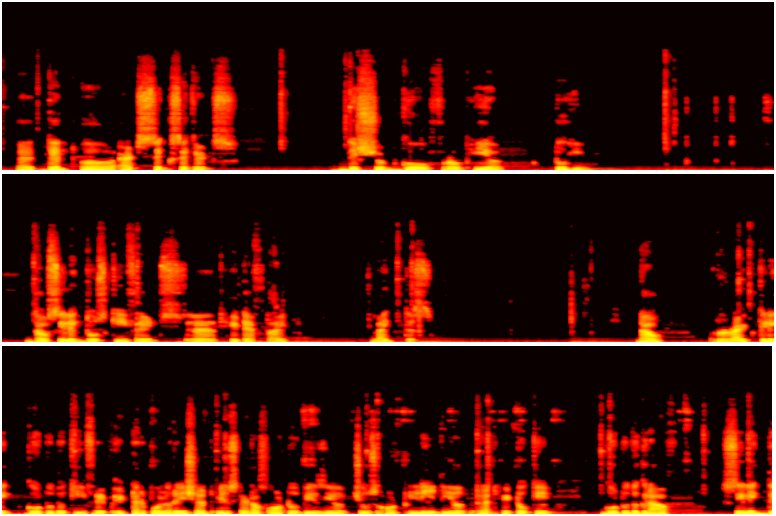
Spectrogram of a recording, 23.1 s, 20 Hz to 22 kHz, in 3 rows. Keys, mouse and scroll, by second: 10.0 F9, 11.6 click, 11.9 space, 15.0 right click, 16.1 click.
